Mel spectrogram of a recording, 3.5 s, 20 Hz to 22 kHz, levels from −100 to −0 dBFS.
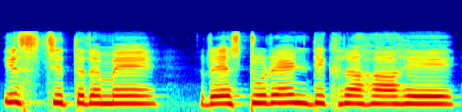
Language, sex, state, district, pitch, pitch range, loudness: Hindi, female, Madhya Pradesh, Bhopal, 255 Hz, 245-270 Hz, -11 LUFS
